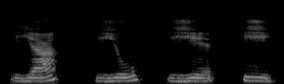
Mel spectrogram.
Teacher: впевнена що вимовляючи я ю є та ї ви усі чуєте звук й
